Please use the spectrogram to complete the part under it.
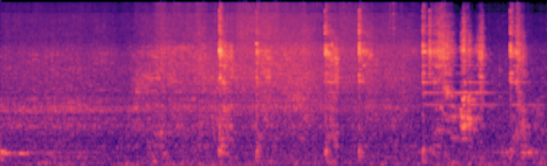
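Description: Ghee goes into pumpkin curry in a pot over a clay stove, with a low simmering sizzle and a few sharp metal spoon scrapes and clinks as it is stirred nearby, no talking.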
